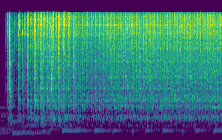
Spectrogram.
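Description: Old black sewing machine running at speed: a fast, even run of needle ticks.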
